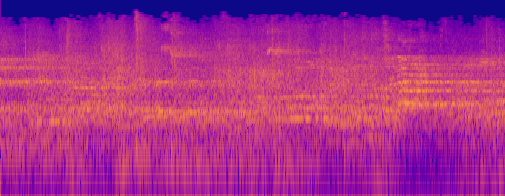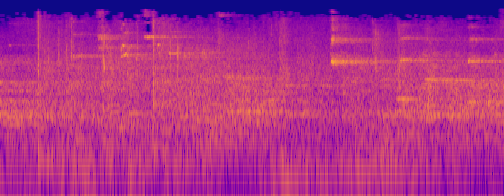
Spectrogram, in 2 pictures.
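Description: Indoor futsal game echoing in a large sports hall: the ball thuds as it is kicked and bounces on the wooden floor, among players' shouts and a few brief high shoe squeaks.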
